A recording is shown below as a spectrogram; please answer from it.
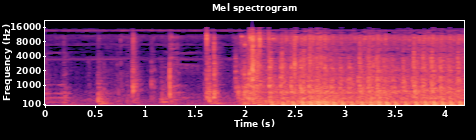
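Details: Yamaha Mio scooter brought in for service with a complaint of clattering noise from the CVT: after clicks and handling it starts and runs with a rough, pulsing chatter from the belt drive area; cause not yet determined.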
